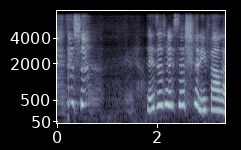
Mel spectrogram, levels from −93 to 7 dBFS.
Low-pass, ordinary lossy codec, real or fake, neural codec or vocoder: 7.2 kHz; none; fake; codec, 16 kHz, about 1 kbps, DyCAST, with the encoder's durations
